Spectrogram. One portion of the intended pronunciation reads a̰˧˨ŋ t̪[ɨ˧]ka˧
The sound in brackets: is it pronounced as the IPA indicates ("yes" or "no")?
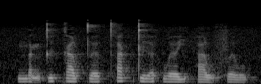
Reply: yes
